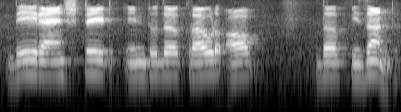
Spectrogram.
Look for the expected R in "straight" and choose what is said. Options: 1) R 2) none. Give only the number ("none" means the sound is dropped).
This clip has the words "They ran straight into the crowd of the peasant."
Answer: 2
